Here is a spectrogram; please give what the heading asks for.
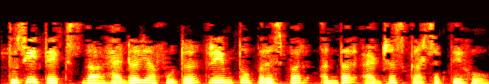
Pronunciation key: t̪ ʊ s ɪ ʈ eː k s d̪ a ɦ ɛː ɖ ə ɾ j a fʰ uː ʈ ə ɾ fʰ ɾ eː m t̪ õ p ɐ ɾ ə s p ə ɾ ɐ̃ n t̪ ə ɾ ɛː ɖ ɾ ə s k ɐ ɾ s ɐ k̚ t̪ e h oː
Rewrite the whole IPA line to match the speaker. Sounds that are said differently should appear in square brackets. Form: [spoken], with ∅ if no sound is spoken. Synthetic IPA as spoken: t̪ ʊ s [i] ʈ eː k s d̪ a ɦ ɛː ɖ ə ɾ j a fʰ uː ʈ ə ɾ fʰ ɾ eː m t̪ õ p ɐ ɾ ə s p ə ɾ ɐ̃ n t̪ ə ɾ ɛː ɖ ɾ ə s k ɐ ɾ s ɐ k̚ t̪ e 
